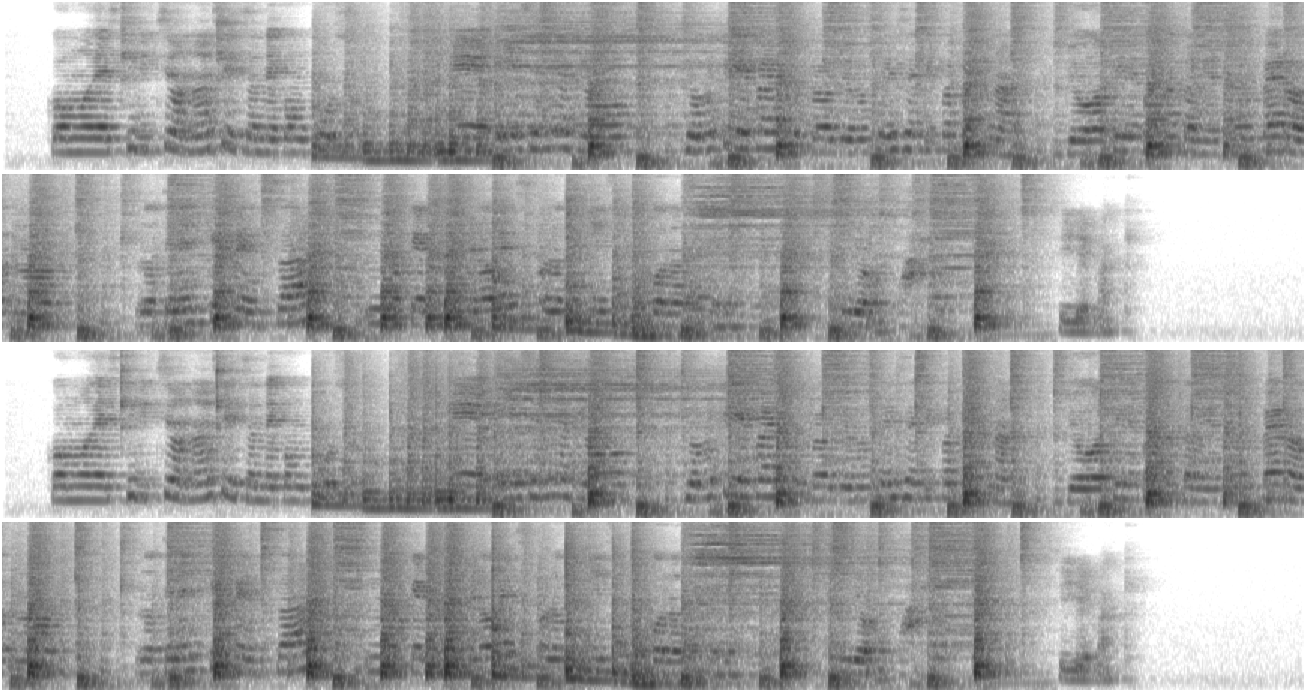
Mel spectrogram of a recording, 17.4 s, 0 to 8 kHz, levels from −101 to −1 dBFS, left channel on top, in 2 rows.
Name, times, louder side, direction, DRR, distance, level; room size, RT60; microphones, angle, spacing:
voice 1, 0.3-2.4 3.0-9.1 9.6-13.7 14.2-14.9, left 1 dB, 5° right, -2 dB, 0.5 m, -37 dB
sound 1, 0.8-0.9 1.4-1.5 2.1-15.5, right 2 dB, 65° right, 0.7 m, -31 dB
voice 2, 15.7-16.2, equal, 25° right, -7 dB, 0.9 m, -44 dB
4.3 x 2.2 x 4.2 m, 0.36 s
head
